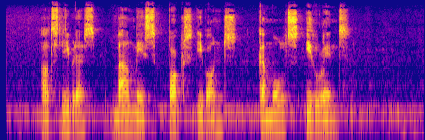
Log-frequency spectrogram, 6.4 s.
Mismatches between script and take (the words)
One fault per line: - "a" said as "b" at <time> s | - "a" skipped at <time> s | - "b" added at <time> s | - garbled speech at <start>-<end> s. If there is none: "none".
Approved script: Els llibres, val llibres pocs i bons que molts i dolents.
- "llibres" said as "més" at 2.0 s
